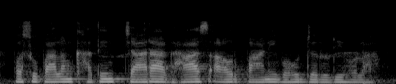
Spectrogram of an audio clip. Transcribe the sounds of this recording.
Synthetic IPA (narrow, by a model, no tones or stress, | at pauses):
pʌsupalʌnkʰat̪int͡ʃaɾaɡʱasawɾpañibʌɦut̪̚d͡zʌɾuɾiɦola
